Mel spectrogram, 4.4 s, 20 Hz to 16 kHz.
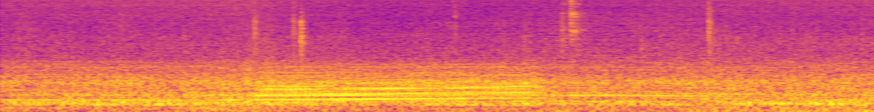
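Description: A 2013 Audi RS5 engine hums and revs up with a rising whine, heard steadily from inside the cabin.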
